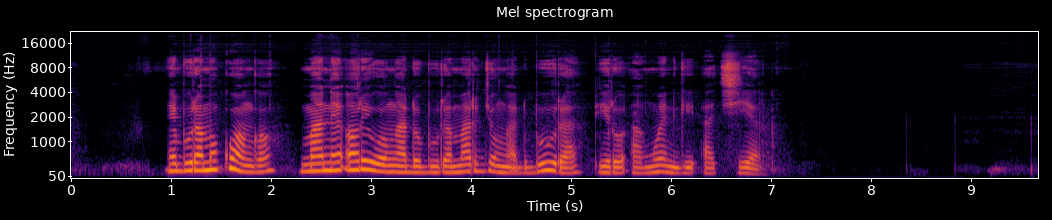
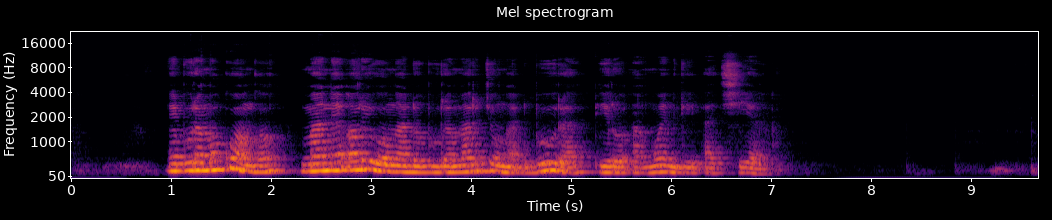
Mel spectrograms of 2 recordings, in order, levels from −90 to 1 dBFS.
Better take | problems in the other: first | room echo; dies away in 0.5 s

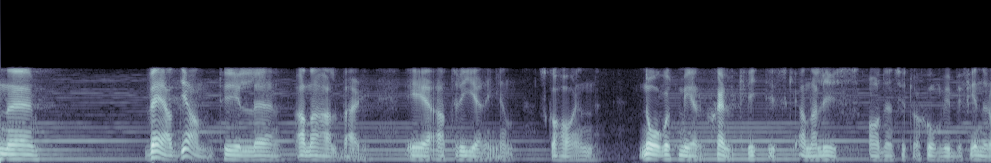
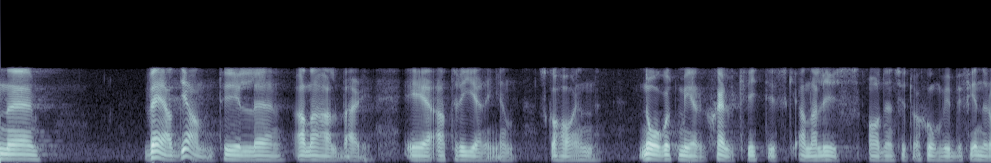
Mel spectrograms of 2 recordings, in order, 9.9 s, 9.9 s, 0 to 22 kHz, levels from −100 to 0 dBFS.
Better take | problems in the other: second | background sound (Bowed string instrument); 13 dB below the speech

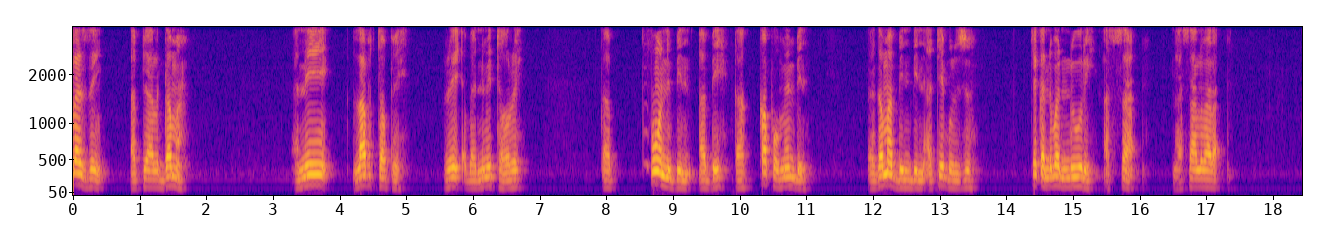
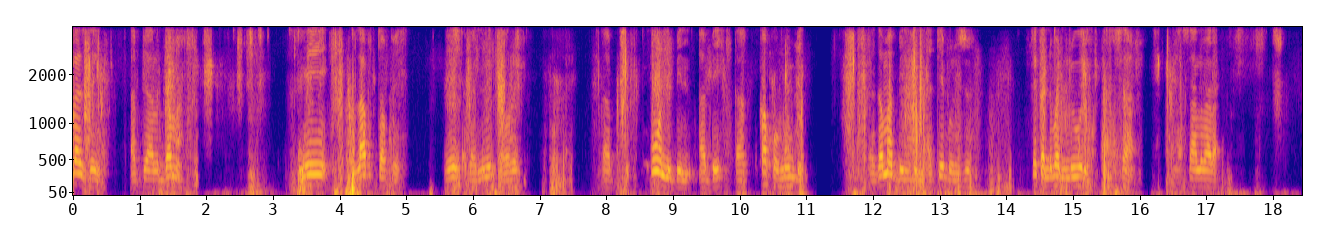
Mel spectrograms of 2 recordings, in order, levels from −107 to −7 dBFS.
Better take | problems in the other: first | noise reduction (neural mask model Resemble Enhance denoiser)

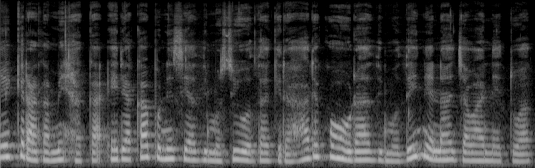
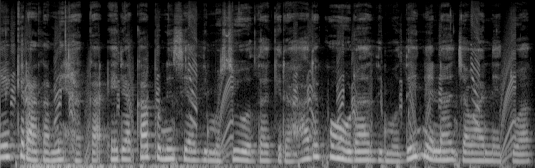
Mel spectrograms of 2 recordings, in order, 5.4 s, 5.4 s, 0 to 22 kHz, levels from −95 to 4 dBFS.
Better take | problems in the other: first | background sound (Scratching (performance technique) + Boom); 10 dB below the speech

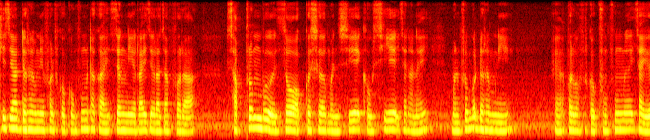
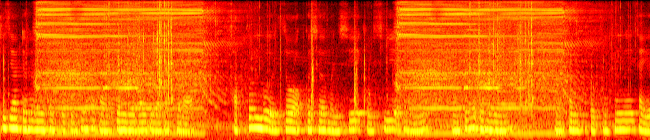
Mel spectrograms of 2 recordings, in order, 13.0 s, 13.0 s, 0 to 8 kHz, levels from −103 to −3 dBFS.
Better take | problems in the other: first | background sound (Mechanisms); 2 dB below the speech // room echo; dies away in 0.9 s

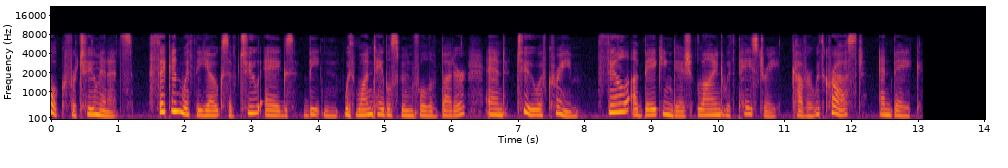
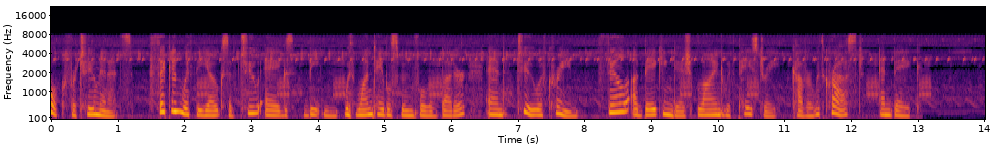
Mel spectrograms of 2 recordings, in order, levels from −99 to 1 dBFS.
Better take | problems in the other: first | background sound (Cricket / Frog); 20 dB below the speech

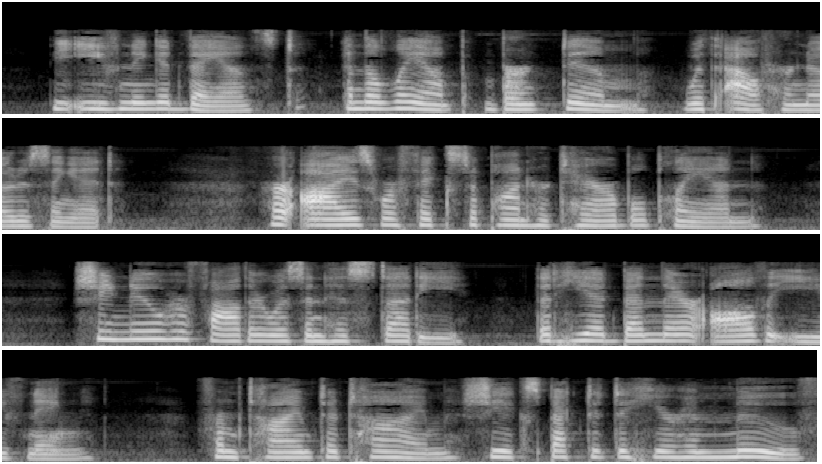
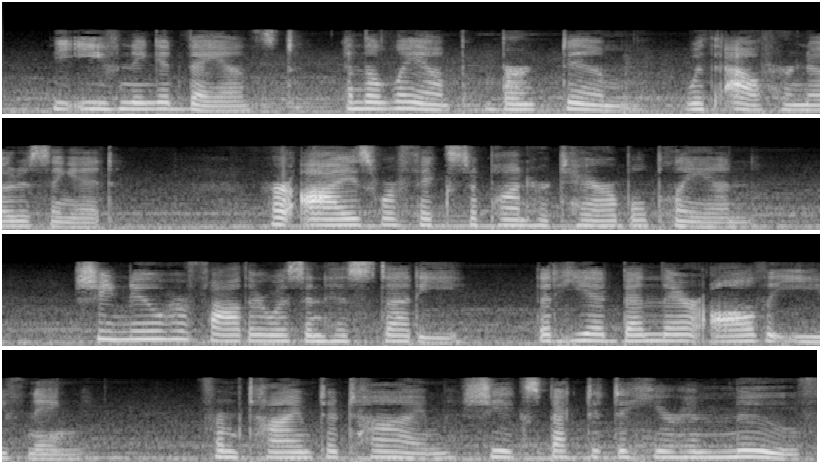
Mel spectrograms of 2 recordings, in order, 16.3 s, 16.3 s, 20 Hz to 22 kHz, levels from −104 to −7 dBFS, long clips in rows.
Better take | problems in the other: first | background sound (Race car, auto racing); 12 dB below the speech

